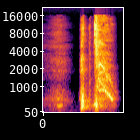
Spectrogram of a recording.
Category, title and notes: Sound effects > Human sounds and actions
HMNSneez-Samsung Galaxy Smartphone, CU Sneeze Nicholas Judy TDC
human, male, Phone-recording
